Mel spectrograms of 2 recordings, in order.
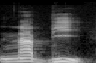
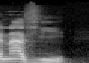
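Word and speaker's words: navi (נביא): E existe uma discussão se a pronúncia correta dessa palavra seria navi ou nabi. O meu professor de antigo texto, de, de hebraico no seminário dizia navi. Então eu vou na linha do meu mestre.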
